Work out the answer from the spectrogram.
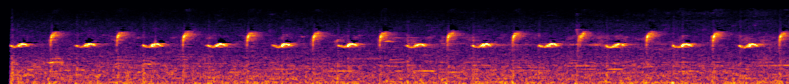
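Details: Pipit calls: a steady series of short, thin, high chirps, each a brief rising-and-falling note, repeated about every half second, fairly faint over a soft background hiss.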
